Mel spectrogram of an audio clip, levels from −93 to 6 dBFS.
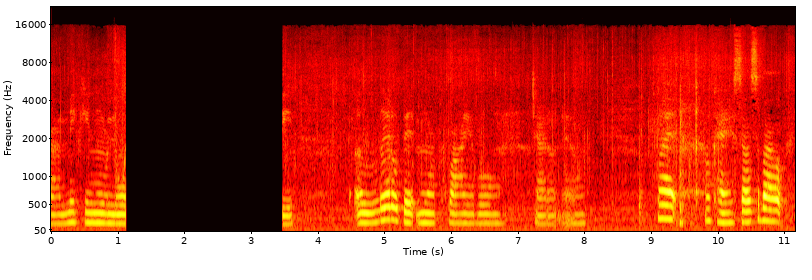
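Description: At 1.12 s the sound cuts off mid-flow and doesn't come back until 3.47 s: an audio dropout to silence lasting about 2.35 s. The gap is silent with no room tone, most likely the input dropping out while the recorder kept writing, so whatever happened there is simply gone.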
